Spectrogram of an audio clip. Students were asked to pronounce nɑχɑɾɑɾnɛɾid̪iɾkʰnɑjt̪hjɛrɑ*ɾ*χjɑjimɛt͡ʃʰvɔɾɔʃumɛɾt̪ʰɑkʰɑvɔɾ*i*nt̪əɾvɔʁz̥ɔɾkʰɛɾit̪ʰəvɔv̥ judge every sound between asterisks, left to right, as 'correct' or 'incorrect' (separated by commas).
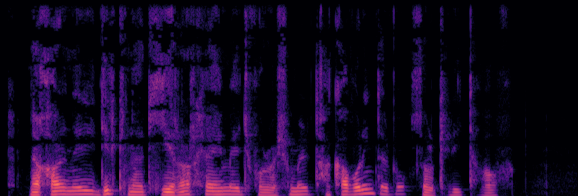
correct, correct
